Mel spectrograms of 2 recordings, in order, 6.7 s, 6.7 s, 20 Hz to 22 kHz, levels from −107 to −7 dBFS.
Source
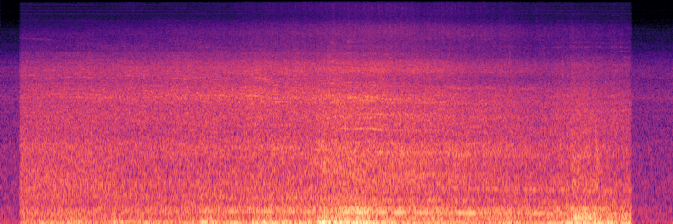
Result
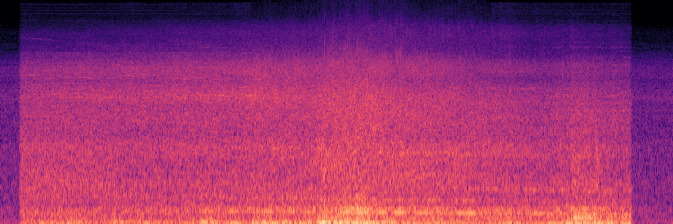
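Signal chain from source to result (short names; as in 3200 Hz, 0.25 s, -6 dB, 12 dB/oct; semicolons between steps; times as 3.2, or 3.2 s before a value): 2.5–4.91 Doppler distortion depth 0.93 ms; gain -6.5 dB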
